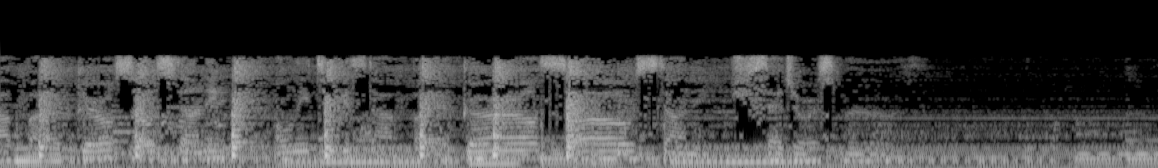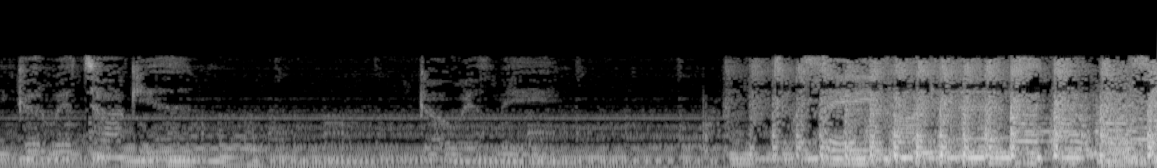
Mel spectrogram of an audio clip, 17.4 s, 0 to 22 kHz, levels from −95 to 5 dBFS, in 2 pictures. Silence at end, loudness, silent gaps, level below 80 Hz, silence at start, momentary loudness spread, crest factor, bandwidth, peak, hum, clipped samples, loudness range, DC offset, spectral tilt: 0 s; -23 LUFS; none; -40 dBFS; 0 s; 20 LU; 20 dB; 6.8 kHz; -4 dBFS; none; under 0.1%; 14 LU; 0.4%; -4.5 dB/octave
